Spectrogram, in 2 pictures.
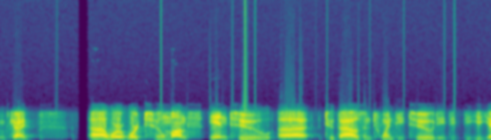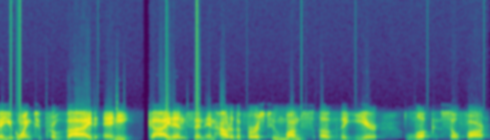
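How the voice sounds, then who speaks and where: A man from New England calling in as a private investor, asking questions haltingly on an earnings call. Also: medium pitch, expressive. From New England, United States. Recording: tinny muffled phone line.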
